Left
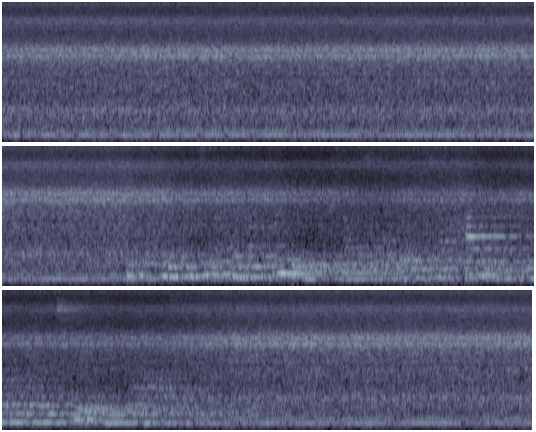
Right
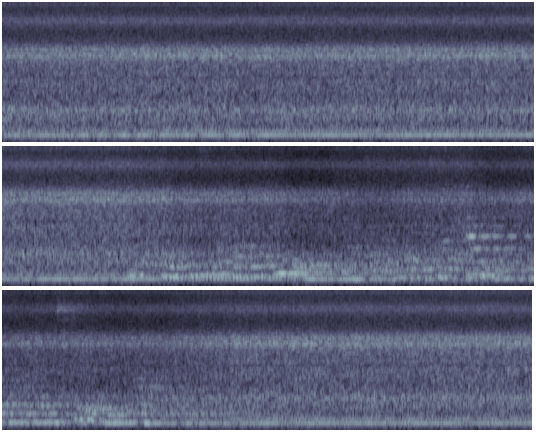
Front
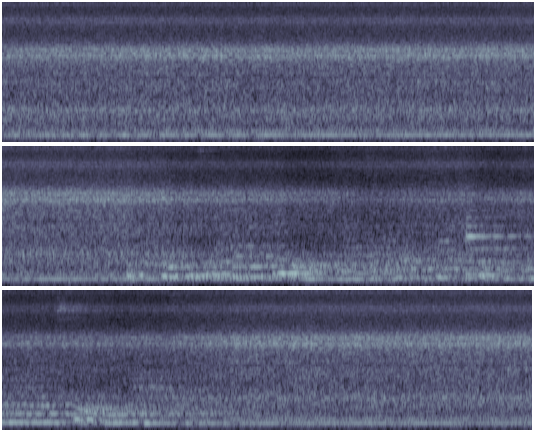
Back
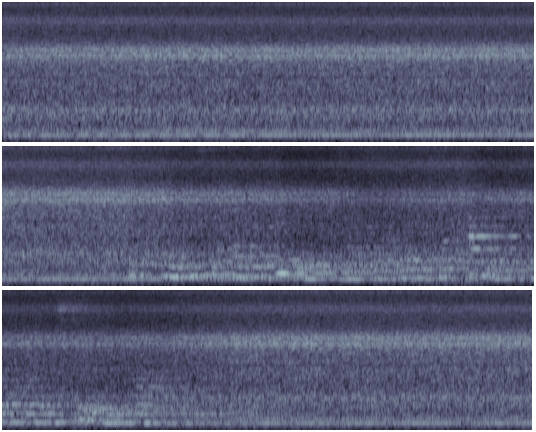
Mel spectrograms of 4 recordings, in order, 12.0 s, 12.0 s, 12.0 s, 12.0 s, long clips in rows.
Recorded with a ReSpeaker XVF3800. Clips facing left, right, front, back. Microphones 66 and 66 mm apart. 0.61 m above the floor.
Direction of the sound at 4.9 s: 25° left.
